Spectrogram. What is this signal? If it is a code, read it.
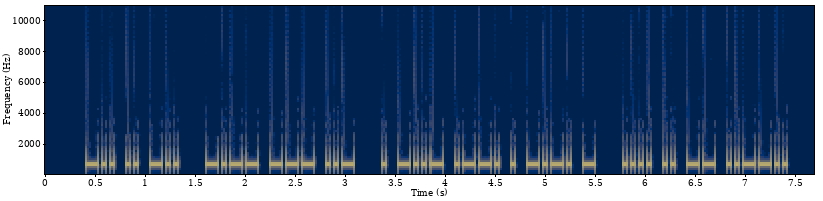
Morse code, heard as a keyed tone, about 30 wpm, 700 Hz. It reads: DID YOU EXPECT HIM?
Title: Sentences from Top 1100 Words 30wpm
